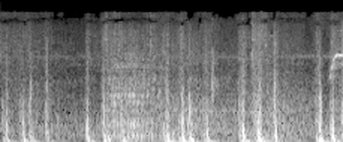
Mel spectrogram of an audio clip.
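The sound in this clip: Horse hooves clip-clopping steadily as a rider travels through a medieval-era video game, a continuous run of quiet, even hoofbeats.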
